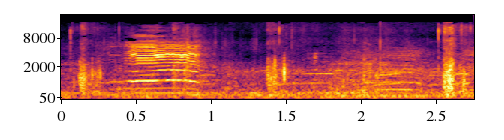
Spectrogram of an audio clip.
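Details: On a winter morning on a farm, goats and baby goats wait at the fence for breakfast and bleat in a wavering, nasal tone, one long bleat then softer ones, while a person talks nearby.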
